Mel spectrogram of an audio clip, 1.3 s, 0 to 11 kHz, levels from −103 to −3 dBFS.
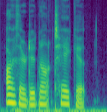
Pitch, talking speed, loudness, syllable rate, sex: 165 Hz, 225 wpm, -19 LUFS, 6.2 syllables/s, female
